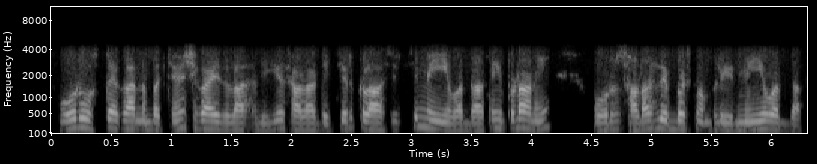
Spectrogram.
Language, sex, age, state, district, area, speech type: Dogri, male, 18-30, Jammu and Kashmir, Udhampur, rural, conversation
